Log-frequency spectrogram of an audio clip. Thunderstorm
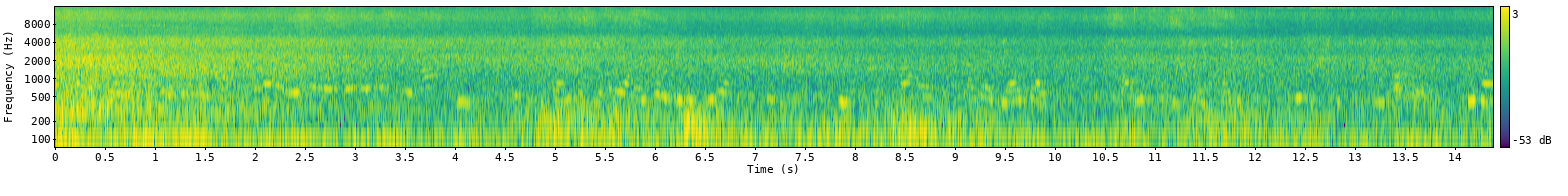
4.2 12.4

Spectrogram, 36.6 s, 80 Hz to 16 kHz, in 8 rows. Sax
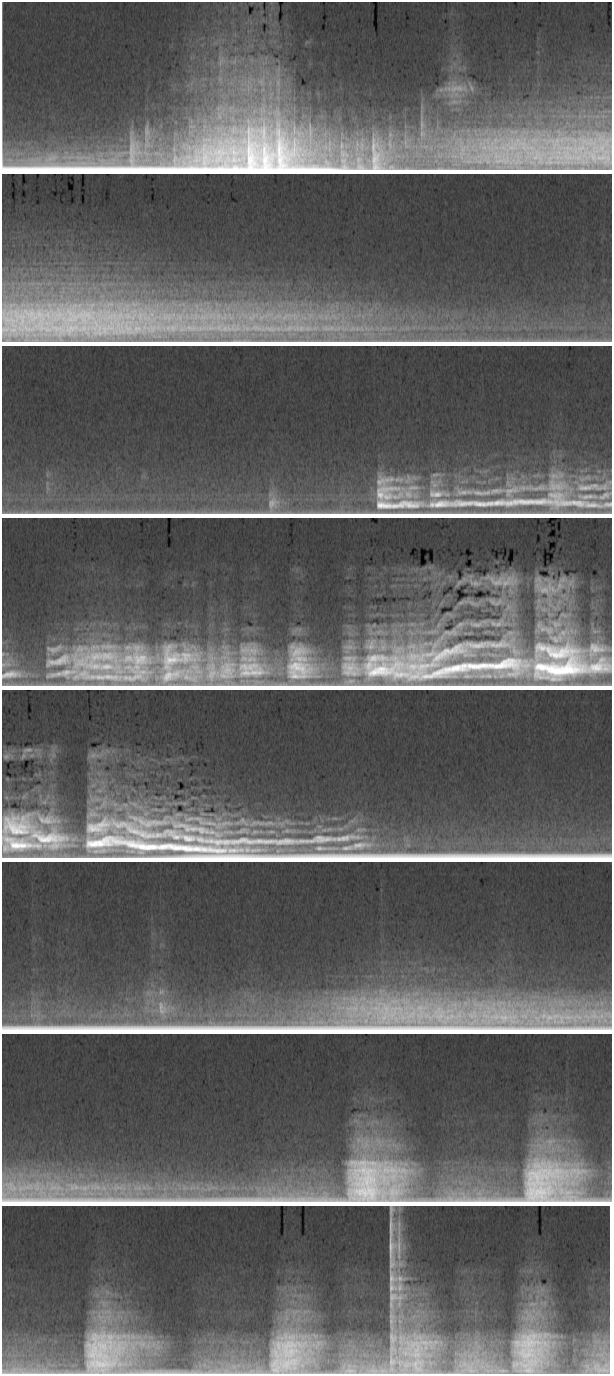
0.0 7.1, 19.1 36.5

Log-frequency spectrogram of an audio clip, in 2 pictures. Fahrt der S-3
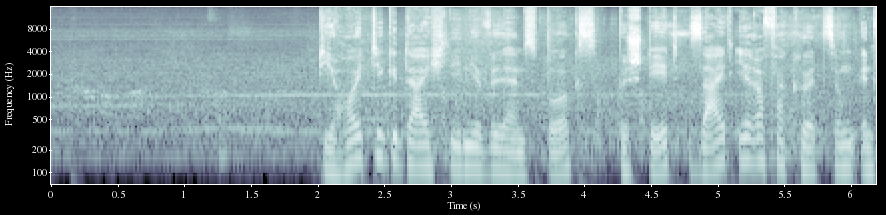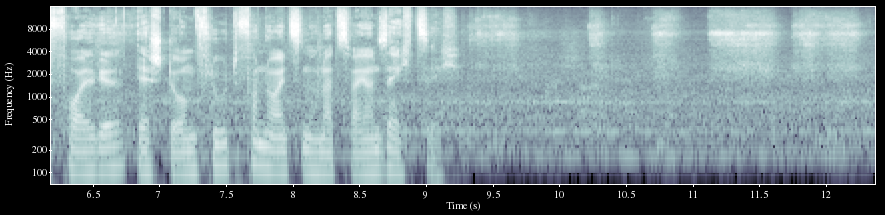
2.0 9.3

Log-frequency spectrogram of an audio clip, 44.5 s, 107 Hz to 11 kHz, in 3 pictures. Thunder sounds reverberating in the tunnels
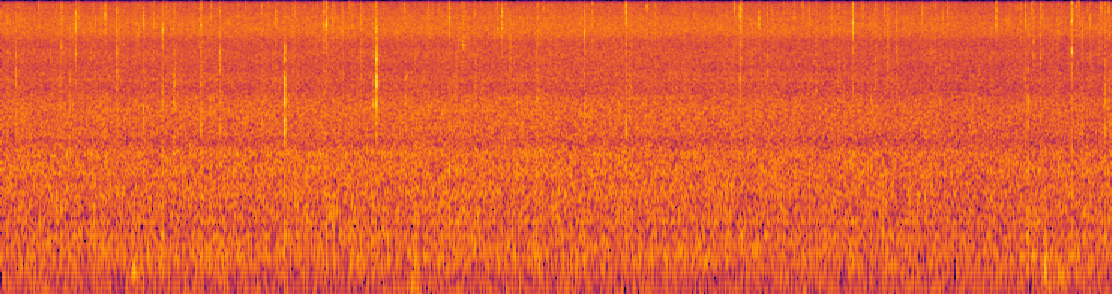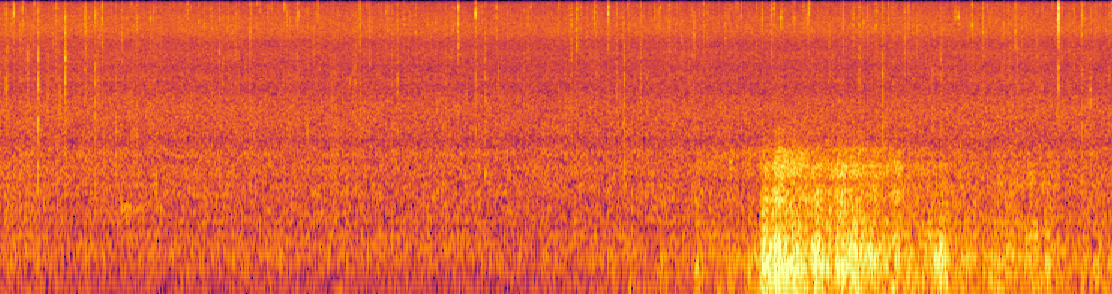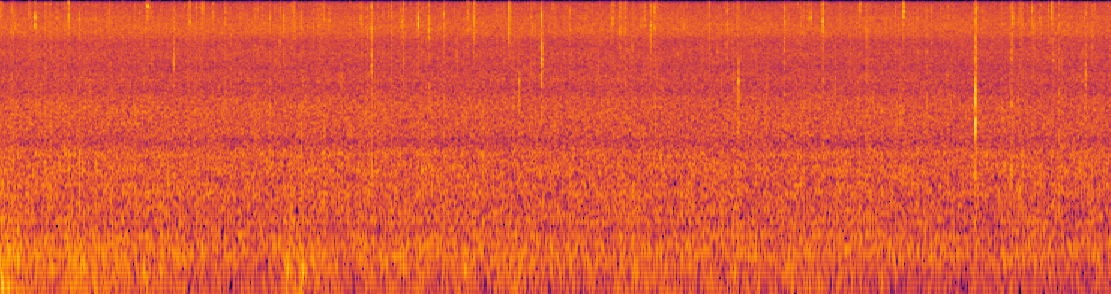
24.5 29.6

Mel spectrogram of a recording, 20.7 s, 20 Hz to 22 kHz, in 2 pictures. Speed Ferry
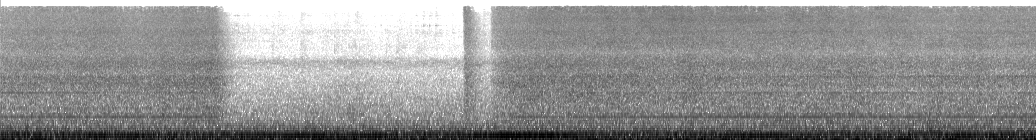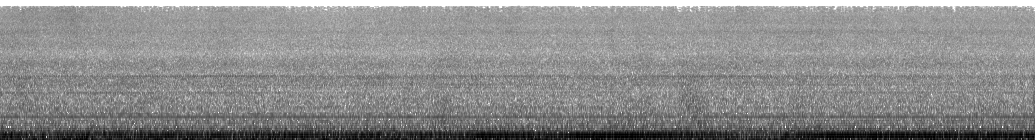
0.0 7.5, 12.5 20.7

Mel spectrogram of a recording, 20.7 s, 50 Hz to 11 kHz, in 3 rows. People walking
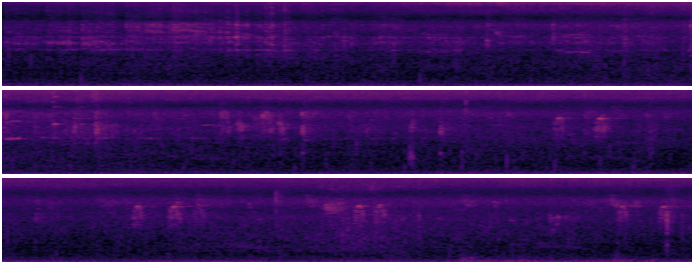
5.2 20.7

